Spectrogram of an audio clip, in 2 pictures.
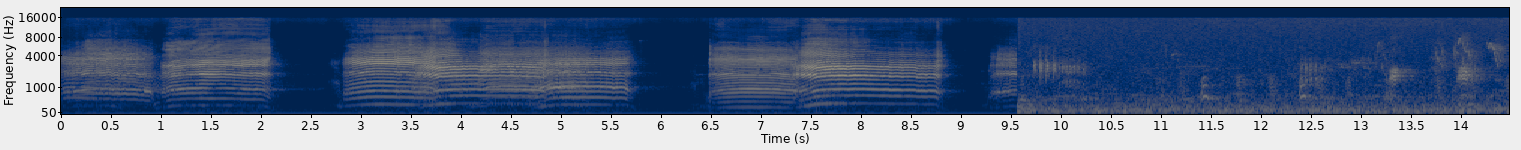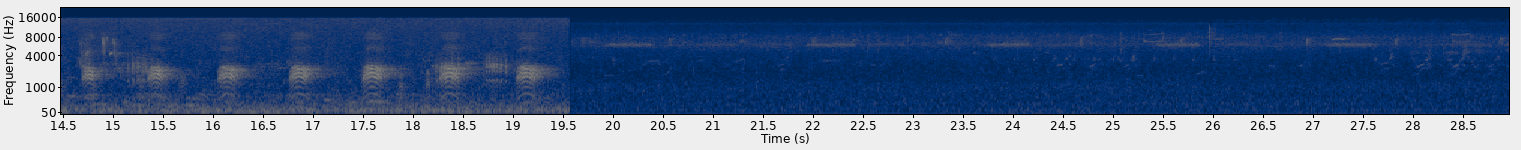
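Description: Bleating livestock: about five loud, wavering bleats in quick succession. After a cut, a run of short repeated calls over a steady hiss, about one and a half a second, then a much quieter stretch with faint, regular high ticks.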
